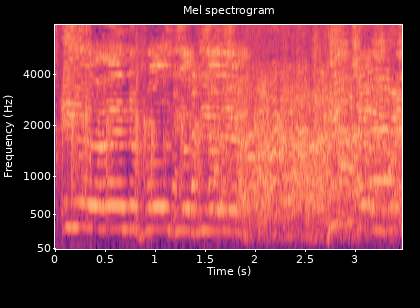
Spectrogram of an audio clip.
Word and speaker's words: Ioan Fazey: It's Ioan Fazey. He'll tell you what it's called. Thank you very much. Good evening, ladies and gentlemen. Good evening. Thank you. My name is Ioan Fazey, as he obviously couldn't pronounce, and I'm from the University of Dundee.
